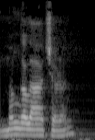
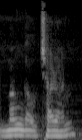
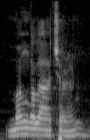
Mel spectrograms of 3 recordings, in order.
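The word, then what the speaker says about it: मङ्गलाचरण: beginning of his book the mangalacharan often mispronounced mangalcharan mangalacharan the uh auspicious invocation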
